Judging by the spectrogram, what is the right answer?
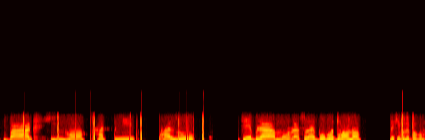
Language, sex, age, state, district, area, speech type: Assamese, female, 45-60, Assam, Biswanath, rural, conversation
